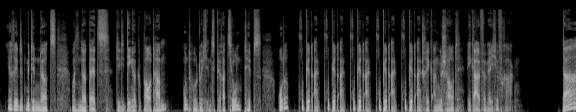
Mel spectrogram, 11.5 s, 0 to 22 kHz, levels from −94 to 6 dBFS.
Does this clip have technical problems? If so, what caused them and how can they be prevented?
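Yes. From 6.38 to 8.44 s the audio falls into a broken-record loop: a fragment of about 0.51 s plays four times back to back, identical each time. The likely cause is a stalled player, encoder or stream that kept resending the last piece it held, so whatever should have sounded in those two seconds is missing. Monitoring buffer health and resetting the stream on a stall, instead of replaying stale data, would prevent it.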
